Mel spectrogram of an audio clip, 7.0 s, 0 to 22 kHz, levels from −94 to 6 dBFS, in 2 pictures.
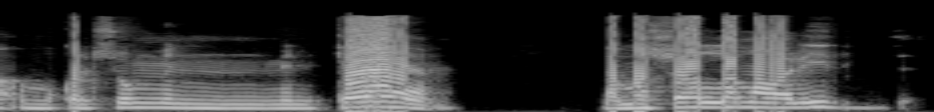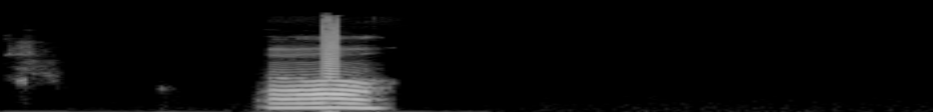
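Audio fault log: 0.27 s, 1.29–1.52 s, 2.28–2.94 s, 4.71–4.76 s, integer overflow: speech peaks overran the integer limit by about 0 to 6 dB and wrapped to opposite sign, giving violent cracks sharper than clipping's flattened buzz.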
